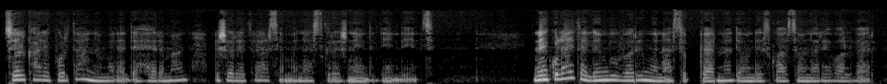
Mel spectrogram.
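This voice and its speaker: A woman reading a novel aloud as an audiobook narrator, in a measured, even way. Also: low voice, slightly rough, no room sound. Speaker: audiobook reader.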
